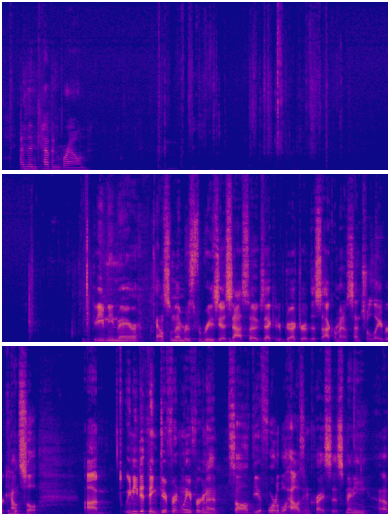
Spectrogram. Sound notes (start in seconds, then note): none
